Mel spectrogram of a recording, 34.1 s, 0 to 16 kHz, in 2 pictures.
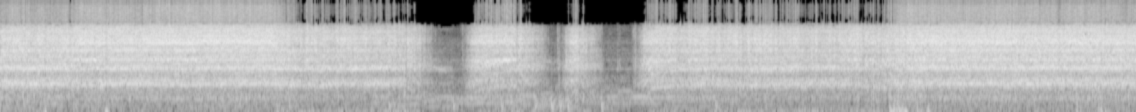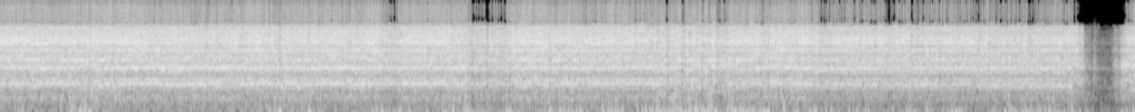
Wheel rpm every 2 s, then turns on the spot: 230, 220, 220, 80, 40, 200, 220, 230, 230, 230, 230, 230, 220, 220, 210, 200, 160.
none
